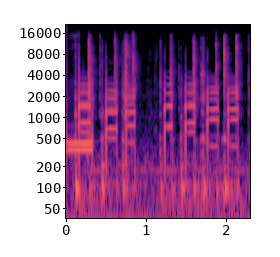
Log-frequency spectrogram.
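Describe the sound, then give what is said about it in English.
A rapid run of about eight short beeping tones at shifting pitches as a telephone number is dialed on a keypad, fairly loud, with no talking. “I don't think it's working. I don't think you know how to dial.”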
